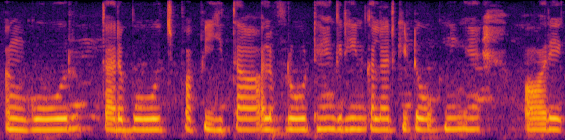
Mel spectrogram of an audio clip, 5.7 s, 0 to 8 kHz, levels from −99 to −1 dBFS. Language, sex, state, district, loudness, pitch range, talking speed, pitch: Hindi, female, Uttar Pradesh, Jalaun, -23 LUFS, 230-240 Hz, 115 wpm, 235 Hz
